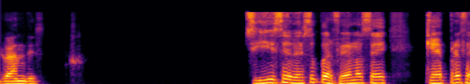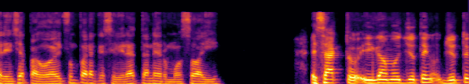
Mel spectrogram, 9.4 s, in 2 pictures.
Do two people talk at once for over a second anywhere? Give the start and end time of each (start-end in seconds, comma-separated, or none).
none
